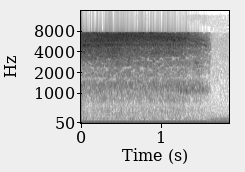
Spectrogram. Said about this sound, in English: The last words Ragear ever heard on this earth were uttered in the adder's sibilant hiss. "Asmodeus! Asmodeus!"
